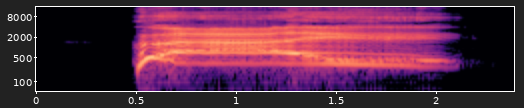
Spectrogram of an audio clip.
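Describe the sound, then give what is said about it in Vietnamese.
A man lets out a single drawn-out scream of agony after being struck in a fight. It opens with a sharp rising cry, holds as a loud, sustained wail, then trails off, heard alone. “Hai bên vừa va chạm vào nhau thì Phong Chiêu liền hét thảm.”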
